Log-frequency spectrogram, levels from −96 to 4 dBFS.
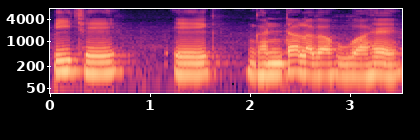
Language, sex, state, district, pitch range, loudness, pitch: Hindi, male, Madhya Pradesh, Katni, 120-135 Hz, -12 LUFS, 125 Hz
